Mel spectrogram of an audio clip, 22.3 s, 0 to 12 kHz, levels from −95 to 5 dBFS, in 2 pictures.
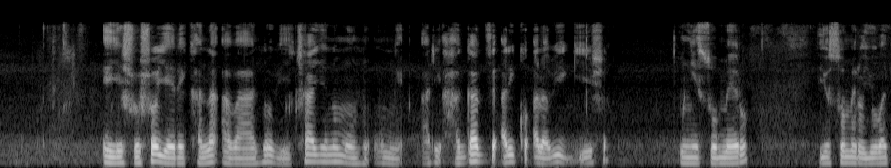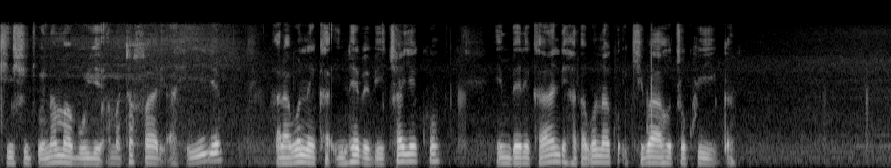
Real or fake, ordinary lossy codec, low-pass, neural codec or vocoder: real; AAC, 64 kbps; 7.2 kHz; none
